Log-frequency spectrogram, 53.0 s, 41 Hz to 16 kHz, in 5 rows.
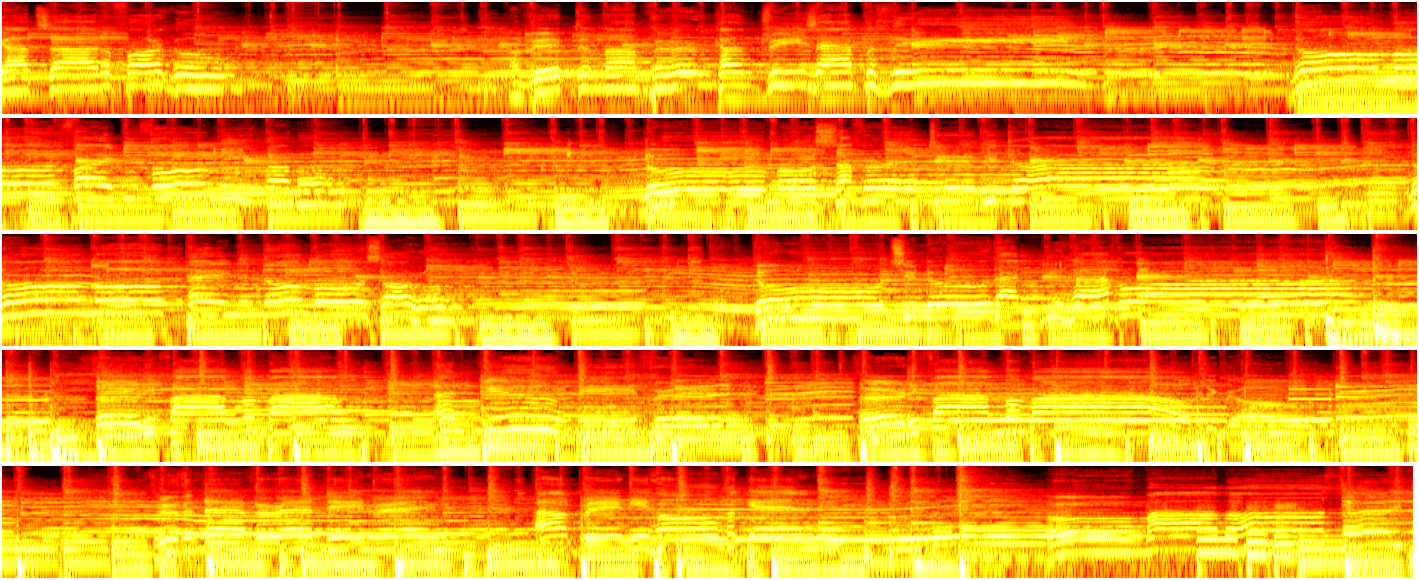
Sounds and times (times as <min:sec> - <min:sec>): Music: 0:00.0 - 0:53.0.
